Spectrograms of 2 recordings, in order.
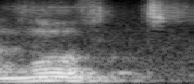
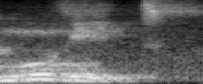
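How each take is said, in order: First: It is said as one syllable ending in d. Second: It is said as two syllables with an extra vowel. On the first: The speaker calls it right. "but moved" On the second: The speaker calls it wrong. "and not move it"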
